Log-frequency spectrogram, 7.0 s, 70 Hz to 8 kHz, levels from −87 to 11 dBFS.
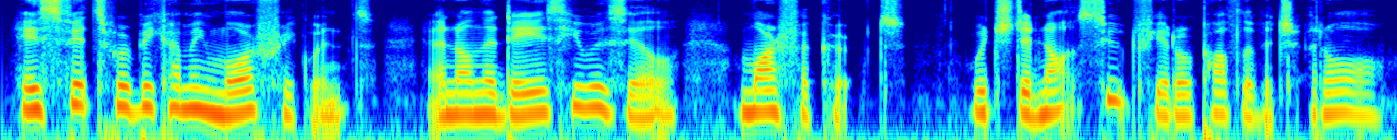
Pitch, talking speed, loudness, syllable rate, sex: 180 Hz, 195 wpm, -19 LUFS, 5.3 syllables/s, female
